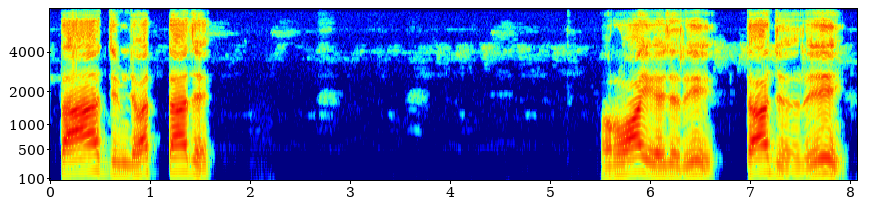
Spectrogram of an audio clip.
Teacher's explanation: এখানে কলকলা ধাক্কা মেরে নিচে সাউন্ড আসবে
